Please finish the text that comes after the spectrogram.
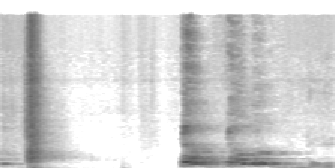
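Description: A house dog at a rural country home barks nearby: one sharp bark, a brief pause, then a louder run of barks and yips trailing into a whimper, with no talk over it.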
